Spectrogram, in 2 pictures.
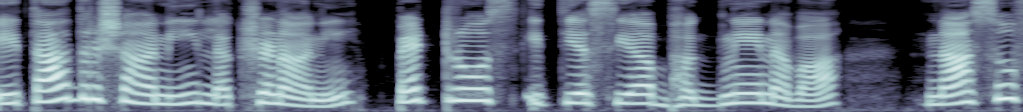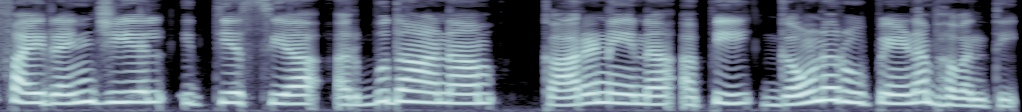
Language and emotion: Sanskrit, neutral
